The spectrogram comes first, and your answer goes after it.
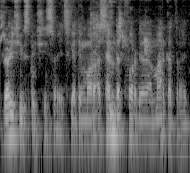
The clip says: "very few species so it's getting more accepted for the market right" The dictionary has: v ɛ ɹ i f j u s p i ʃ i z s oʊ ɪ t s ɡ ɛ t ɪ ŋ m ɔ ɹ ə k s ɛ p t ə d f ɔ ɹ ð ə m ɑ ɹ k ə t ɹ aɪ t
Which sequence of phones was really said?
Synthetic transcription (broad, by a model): v ɛ ɹ i f j u s p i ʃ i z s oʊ ɪ t s ɡ ɛ t ɪ ŋ m ɔ ɹ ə s ɛ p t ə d f ɔ ɹ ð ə m ɑ ɹ k ə t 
